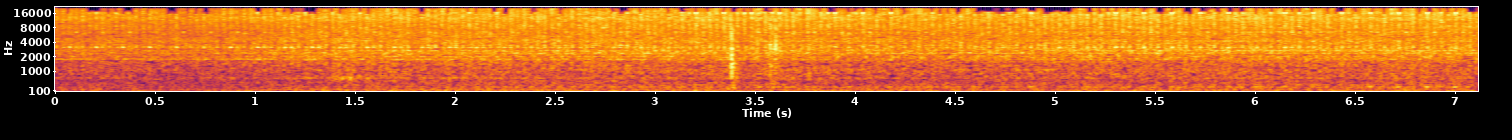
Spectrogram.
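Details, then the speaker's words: 2007 Toyota Yaris petrol engine idling with AC on: uneven stumbling beat, hunting idle and misfire, customer reports jerking; cause traced to a failing ignition coil. "कि अ मैं अभी गाड़ी hunting हो रही miss पर हो रही"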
